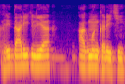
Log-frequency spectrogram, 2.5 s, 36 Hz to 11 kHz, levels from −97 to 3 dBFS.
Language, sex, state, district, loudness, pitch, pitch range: Maithili, male, Bihar, Madhepura, -14 LUFS, 120 Hz, 110-125 Hz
